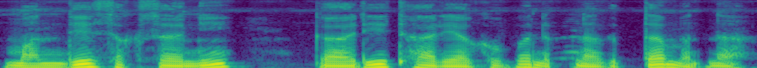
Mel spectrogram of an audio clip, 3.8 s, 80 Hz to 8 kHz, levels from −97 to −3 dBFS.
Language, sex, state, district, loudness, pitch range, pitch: Garo, male, Meghalaya, South Garo Hills, -17 LUFS, 95-125 Hz, 100 Hz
